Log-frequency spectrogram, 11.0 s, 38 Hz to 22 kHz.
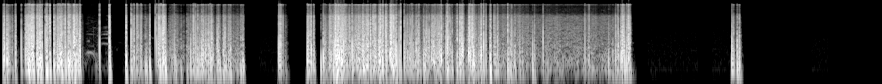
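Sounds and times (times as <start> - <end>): wind buffeting microphone: 0.1 - 3.1.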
